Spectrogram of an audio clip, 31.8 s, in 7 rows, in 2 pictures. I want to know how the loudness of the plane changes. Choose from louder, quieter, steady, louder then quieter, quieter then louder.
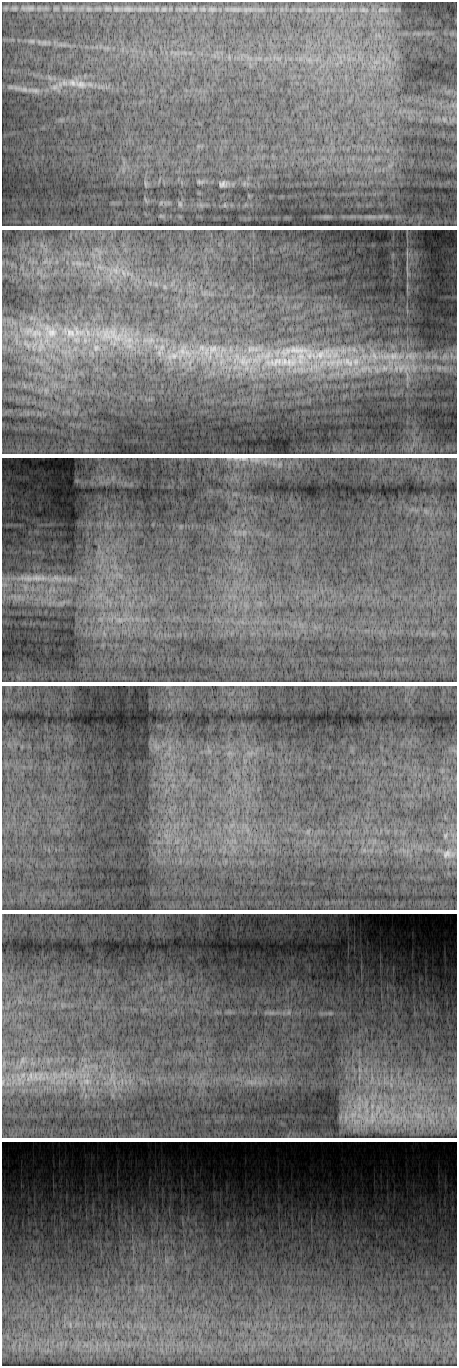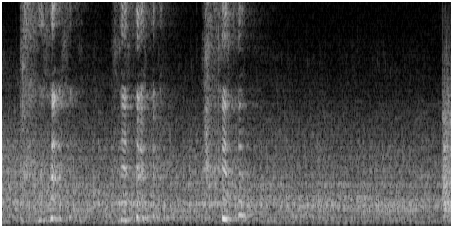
steady.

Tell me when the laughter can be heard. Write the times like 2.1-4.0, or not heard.
1.1-2.5, 18.1-19.5, 27.4-29.8.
